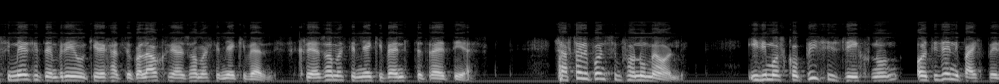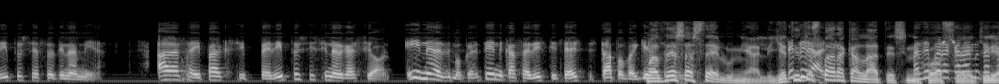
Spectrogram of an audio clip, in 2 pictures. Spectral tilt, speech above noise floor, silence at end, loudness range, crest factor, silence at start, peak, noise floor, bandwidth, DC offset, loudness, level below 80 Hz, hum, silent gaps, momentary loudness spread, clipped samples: -6 dB/octave; 32 dB; 0 s; 3 LU; 14 dB; 0 s; -6 dBFS; -51 dBFS; 8 kHz; under 0.1%; -19 LUFS; -46 dBFS; 50 Hz at -50 dBFS; none; 7 LU; under 0.1%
